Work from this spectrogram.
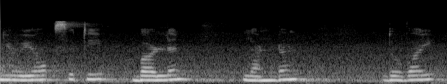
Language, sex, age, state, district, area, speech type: Sindhi, female, 45-60, Rajasthan, Ajmer, urban, spontaneous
